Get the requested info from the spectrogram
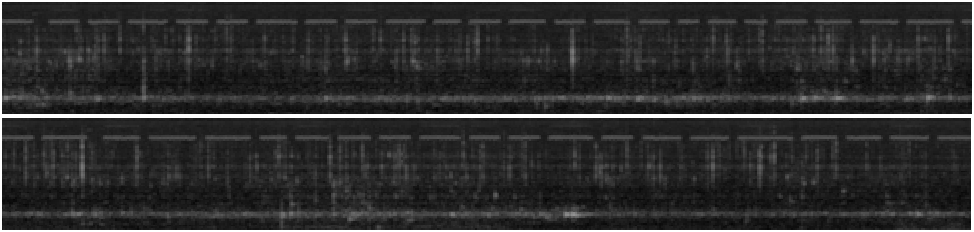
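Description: Underwater sound picked up by a camera held below the surface over a coral reef: a steady hum with many small scattered clicks and crackles. A few louder swells of water noise come near the start, around the middle and about three quarters through.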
